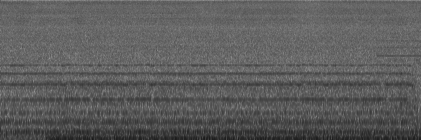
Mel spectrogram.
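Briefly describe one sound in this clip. A deep roar of a landing airliner swells suddenly and stays loud.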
